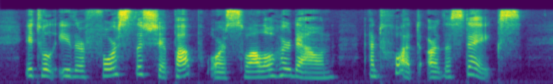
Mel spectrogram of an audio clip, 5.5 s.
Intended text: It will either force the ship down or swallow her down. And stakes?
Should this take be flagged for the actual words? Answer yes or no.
yes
